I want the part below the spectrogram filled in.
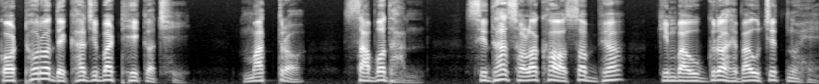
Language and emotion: Odia, neutral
